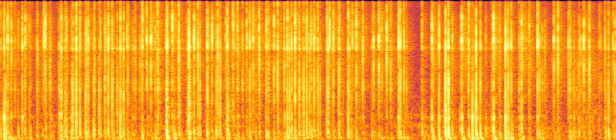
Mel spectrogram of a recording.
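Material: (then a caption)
Paper. Long white nails tap and scratch on a bundle of hollow striped paper straws, seen end-on and then from above. The result is a fast, steady stream of dry, crisp clicks and scratchy rustles that are bright and papery, with almost no ring after each tap. It is heard at a quiet level.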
